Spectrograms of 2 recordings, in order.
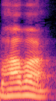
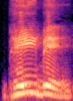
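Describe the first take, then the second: First: The first vowel sounds like 'ah'. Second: The first vowel sounds like 'ay'. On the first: The word keeps its native pronunciation. The speaker calls it right. "আমার উচ্চারণ তো ভাবা" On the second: English spelling rules are forced onto a foreign word. The speaker calls it wrong. "সে যদি pronunciation rule মিলায় জোর কইরা"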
